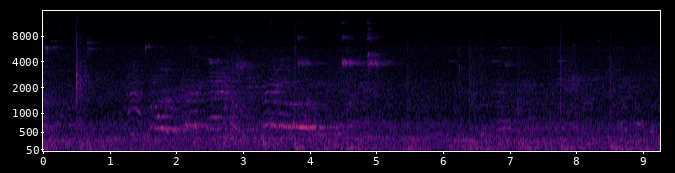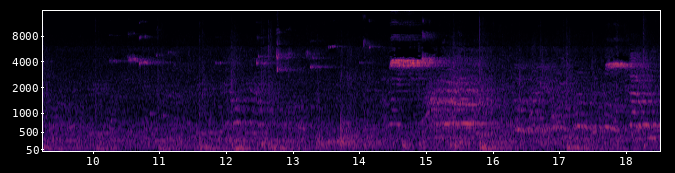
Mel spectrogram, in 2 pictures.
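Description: Spectators cheer and shout in an echoing gym.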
